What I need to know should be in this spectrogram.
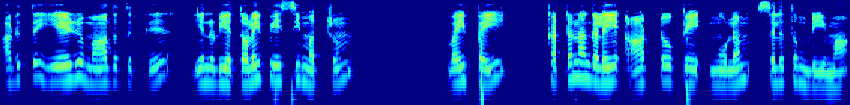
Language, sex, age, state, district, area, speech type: Tamil, female, 45-60, Tamil Nadu, Viluppuram, urban, read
